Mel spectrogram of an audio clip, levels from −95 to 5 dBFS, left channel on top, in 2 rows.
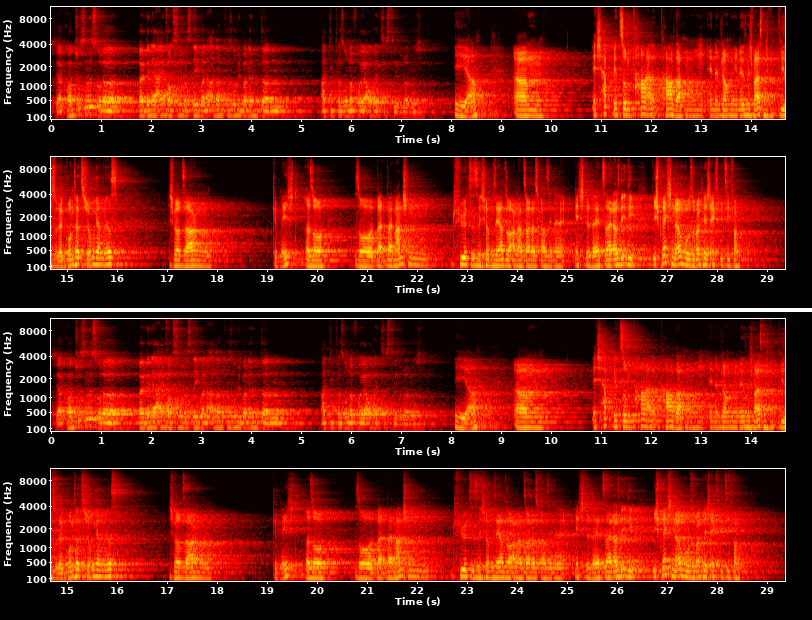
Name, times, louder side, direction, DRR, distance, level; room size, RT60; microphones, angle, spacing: voice 1, 0.1-1.4 1.8-4.7 5.4-7.4, left 1 dB, 10° left, 0 dB, 1.3 m, -36 dB
voice 2, 8.1-8.6 9.2-9.8 10.8-16.0 17.0-17.9 19.1-20.2 20.8-22.2 22.7-28.4, left 2 dB, 40° left, 6 dB, 0.9 m, -32 dB
18.0 x 18.0 x 3.0 m, 2.7 s
head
